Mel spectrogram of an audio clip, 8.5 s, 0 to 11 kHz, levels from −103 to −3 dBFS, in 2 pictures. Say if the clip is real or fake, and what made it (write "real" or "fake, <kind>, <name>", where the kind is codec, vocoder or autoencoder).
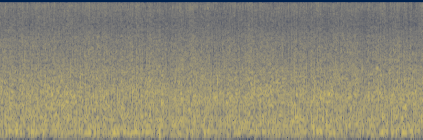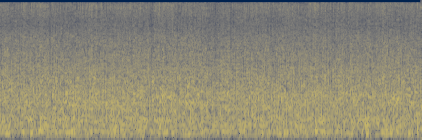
fake, vocoder, Vocos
